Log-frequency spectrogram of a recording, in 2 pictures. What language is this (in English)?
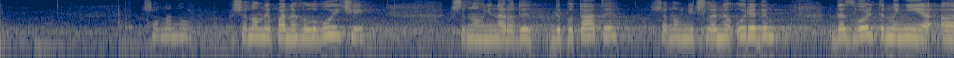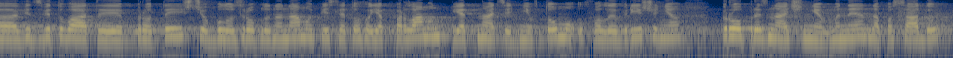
Ukrainian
